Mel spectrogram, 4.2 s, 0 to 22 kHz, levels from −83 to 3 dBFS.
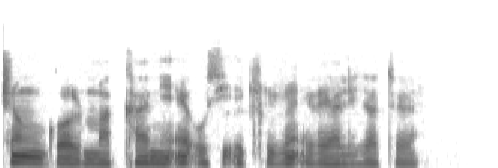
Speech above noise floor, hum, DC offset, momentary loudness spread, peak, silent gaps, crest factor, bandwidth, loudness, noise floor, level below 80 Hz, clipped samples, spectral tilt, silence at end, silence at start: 48 dB; none; under 0.1%; 9 LU; -16 dBFS; none; 18 dB; 7.8 kHz; -34 LUFS; -80 dBFS; -54 dBFS; under 0.1%; -6.5 dB/octave; 0.7 s; 0 s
